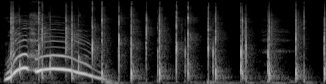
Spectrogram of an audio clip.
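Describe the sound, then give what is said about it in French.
A short burst of applause: a rising-and-falling vocal whoop opens, then sharp, crisp hand claps ring out in a fairly steady rhythm for a couple of seconds. “On l'applaudit.”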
